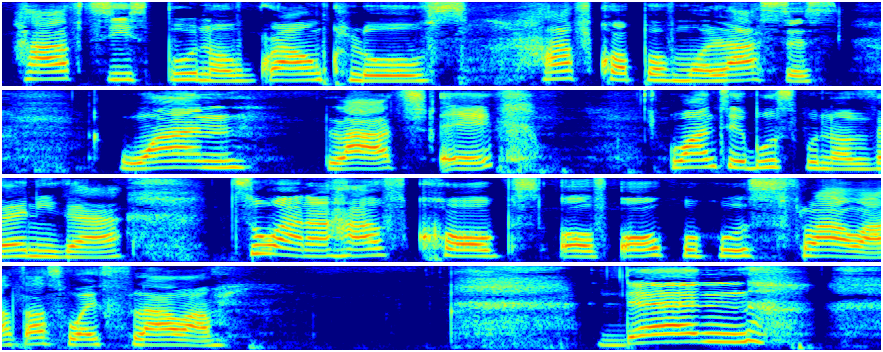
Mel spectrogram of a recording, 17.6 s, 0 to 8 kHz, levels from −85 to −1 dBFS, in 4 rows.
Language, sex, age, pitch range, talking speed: English, female, 20-39, 205-260 Hz, 95 wpm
